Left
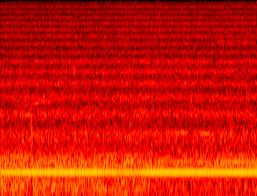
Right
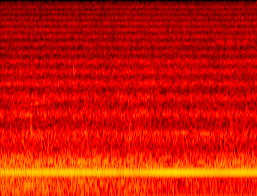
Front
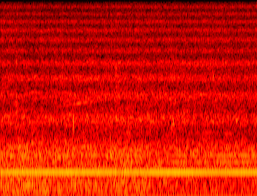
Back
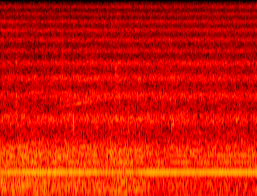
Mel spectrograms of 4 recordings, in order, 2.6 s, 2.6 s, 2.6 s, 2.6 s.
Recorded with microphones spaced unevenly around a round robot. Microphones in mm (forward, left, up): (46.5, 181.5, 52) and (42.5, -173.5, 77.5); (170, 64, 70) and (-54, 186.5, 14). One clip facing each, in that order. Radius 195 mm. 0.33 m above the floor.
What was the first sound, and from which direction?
Only background noise.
